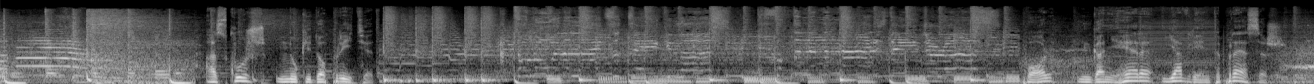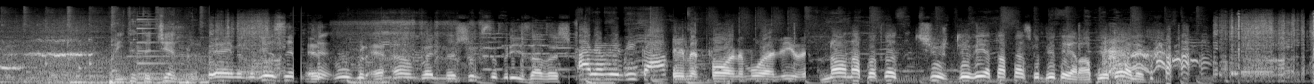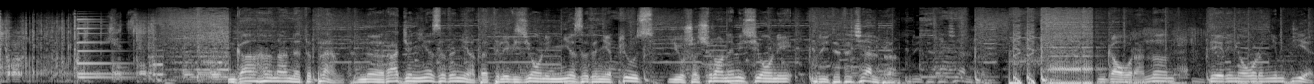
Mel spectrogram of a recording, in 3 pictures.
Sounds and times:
Music: 0:00.0 - 0:10.5, 0:14.2 - 0:25.4, 0:27.1 - 0:39.4
Speech: 0:37.3 - 0:39.4.

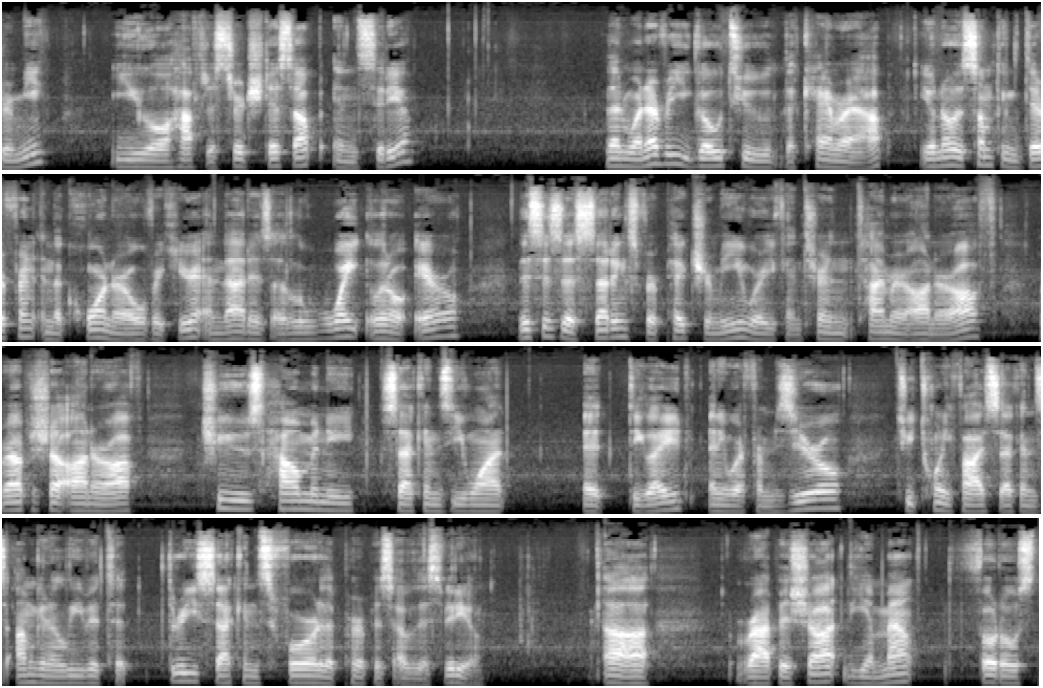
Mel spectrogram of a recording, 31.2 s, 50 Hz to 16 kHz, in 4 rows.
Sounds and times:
Speech: 0:00.0 - 0:03.2, 0:04.5 - 0:19.4, 0:20.0 - 0:27.1, 0:27.8 - 0:31.1.

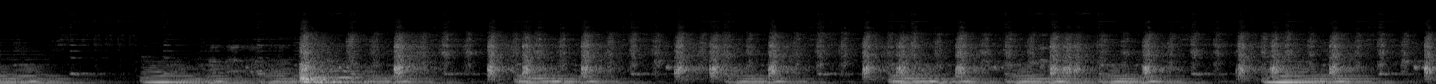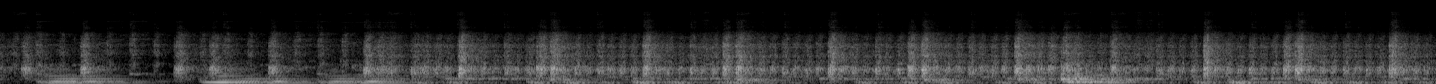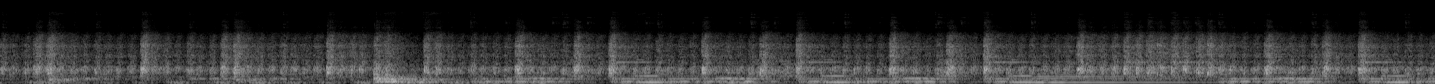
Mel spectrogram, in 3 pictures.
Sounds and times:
Percussion: 0:00.0 - 0:43.0.

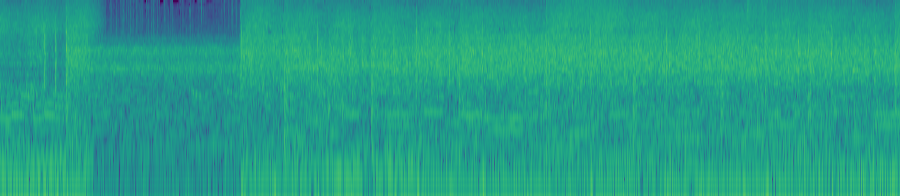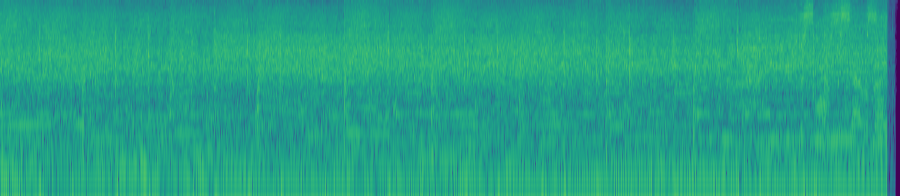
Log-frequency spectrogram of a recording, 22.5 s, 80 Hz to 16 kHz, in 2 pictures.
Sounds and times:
Music: 0:00.0 - 0:22.5
Speech: 0:20.3 - 0:22.5.

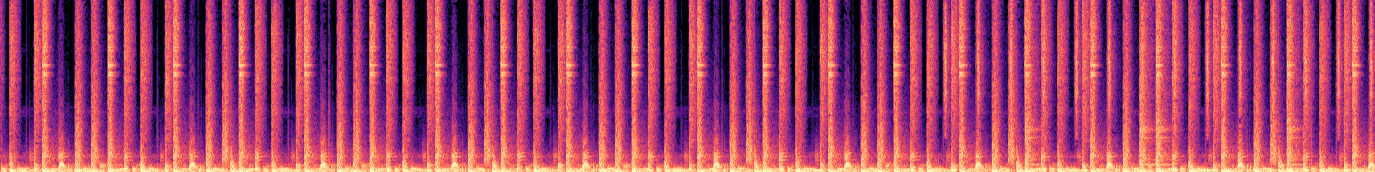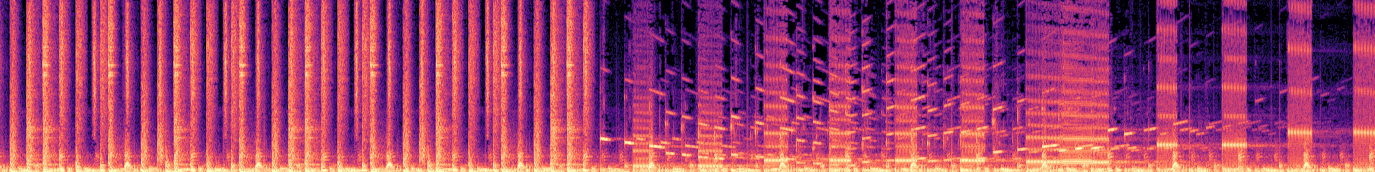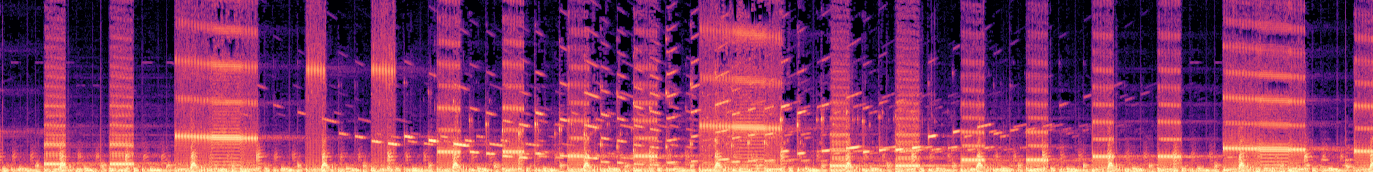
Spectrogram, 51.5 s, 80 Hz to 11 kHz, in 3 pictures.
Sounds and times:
Techno: 0:00.0 - 0:51.5.

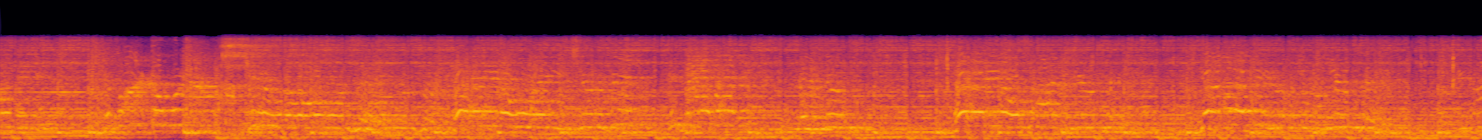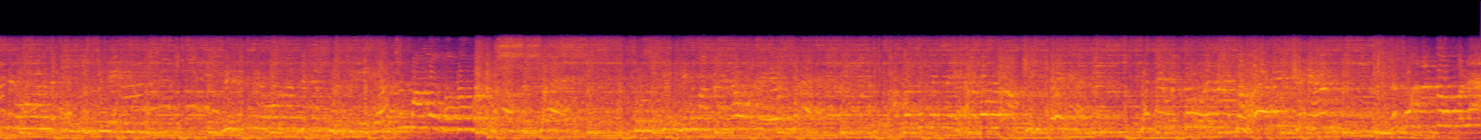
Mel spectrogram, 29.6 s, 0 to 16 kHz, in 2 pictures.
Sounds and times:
Rock and roll: 0:00.0 - 0:29.6.

